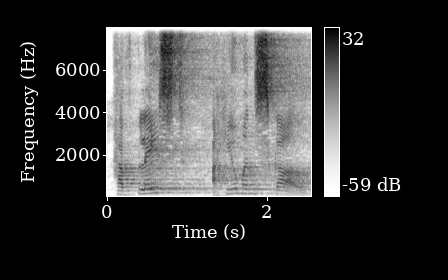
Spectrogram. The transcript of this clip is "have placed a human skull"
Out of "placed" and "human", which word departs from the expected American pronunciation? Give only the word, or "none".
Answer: none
